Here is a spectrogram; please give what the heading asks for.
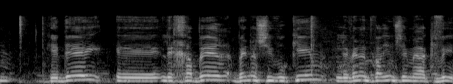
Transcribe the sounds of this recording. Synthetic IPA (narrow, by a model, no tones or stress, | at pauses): ked̪e̞j | le̞χabe̞ʁbe̞nhaʃivukimle̞ve̞nhad̪vaʁimʃemeakvi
